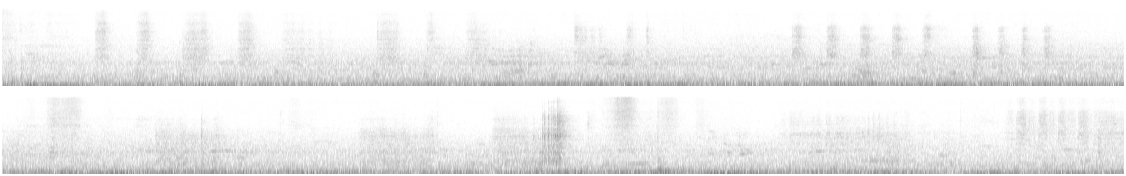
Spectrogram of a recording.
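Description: A felt-tip marker squeaks and scratches on paper.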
